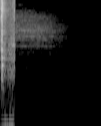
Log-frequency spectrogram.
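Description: Loud, noisy ride sound with sharp clicks that cuts off abruptly about a third of a second in. A faint trace fades out within the next second, followed by dead silence: the audio track drops out while the riding goes on.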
